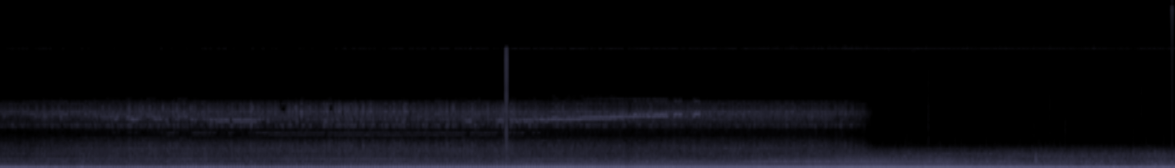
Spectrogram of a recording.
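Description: Motorcycle engine running under way over a steady low rumble of wind and road noise, its pitch climbing slowly from about halfway through as the bike gathers speed.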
